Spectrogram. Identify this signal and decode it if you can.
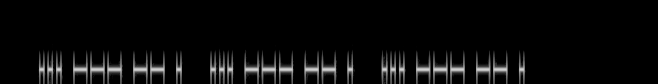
Morse code, heard as a keyed tone, about 28 wpm, 700 Hz. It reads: SOME SOME SOME
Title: Top 500 Words Repeated 28wpm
